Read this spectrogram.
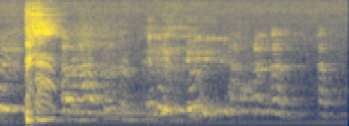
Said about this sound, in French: Avec le talkie là. il vient de parler. Il vient de rentrer. Il vient de respirer. Ah, il vient de tousser.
